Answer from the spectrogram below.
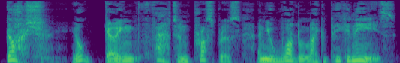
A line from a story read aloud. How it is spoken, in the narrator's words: she exclaimed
